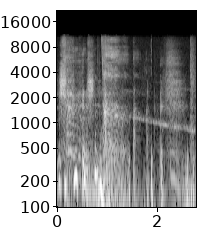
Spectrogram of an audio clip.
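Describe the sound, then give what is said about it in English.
A police siren wails outside, its tone sliding downward, faint beneath voices and background noise. “The cops are coming. It's always the same time in the show.”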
